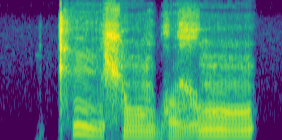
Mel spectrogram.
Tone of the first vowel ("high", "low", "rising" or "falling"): falling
